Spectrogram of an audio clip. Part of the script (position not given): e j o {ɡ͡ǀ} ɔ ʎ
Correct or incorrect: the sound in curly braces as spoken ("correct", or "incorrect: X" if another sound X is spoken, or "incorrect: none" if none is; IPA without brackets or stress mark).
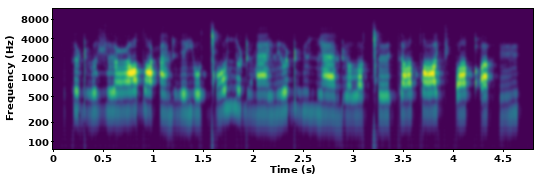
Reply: correct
